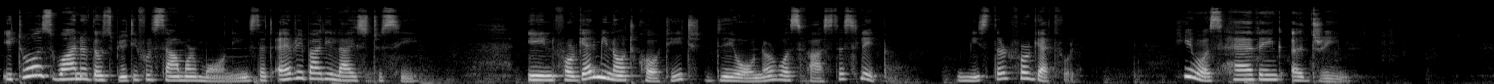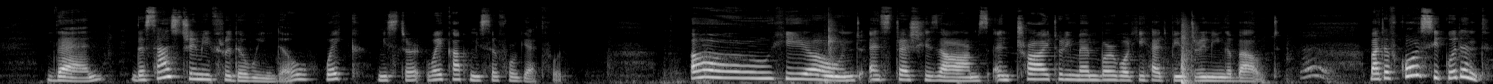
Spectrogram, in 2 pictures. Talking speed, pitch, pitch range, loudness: 130 wpm, 210 Hz, 185-245 Hz, -21 LUFS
